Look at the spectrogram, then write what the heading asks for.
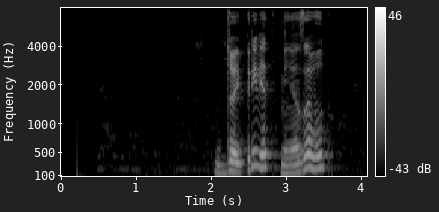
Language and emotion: Russian, positive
